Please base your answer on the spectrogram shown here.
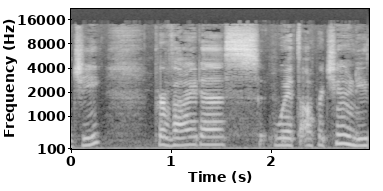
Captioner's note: speaking French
